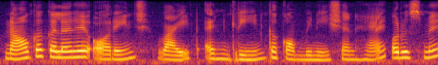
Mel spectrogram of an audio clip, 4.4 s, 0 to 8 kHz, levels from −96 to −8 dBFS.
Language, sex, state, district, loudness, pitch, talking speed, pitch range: Hindi, female, Jharkhand, Sahebganj, -19 LUFS, 190 Hz, 165 wpm, 170-235 Hz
